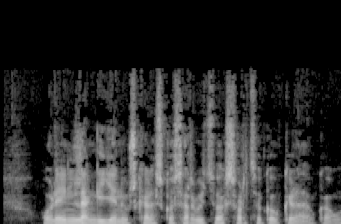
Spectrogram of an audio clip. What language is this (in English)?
Basque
